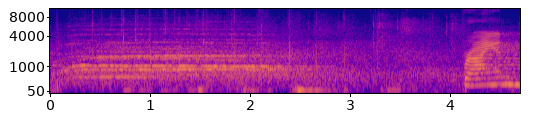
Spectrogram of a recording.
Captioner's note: audience cheering and applauding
